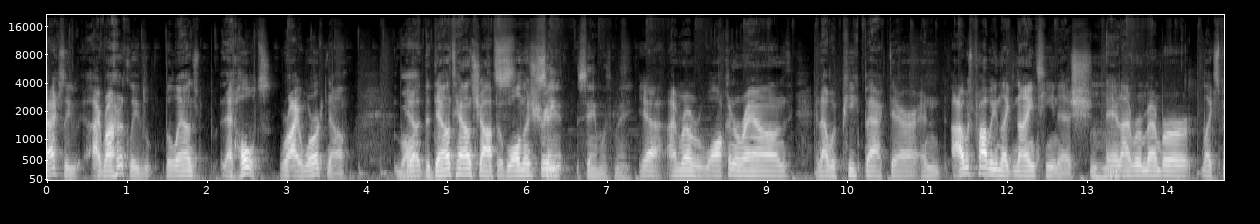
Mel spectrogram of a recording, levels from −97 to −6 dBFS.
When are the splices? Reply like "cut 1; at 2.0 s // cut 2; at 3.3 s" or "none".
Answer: cut 1; at 11.2 s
